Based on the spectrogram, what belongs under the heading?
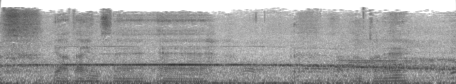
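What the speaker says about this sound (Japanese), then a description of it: "あ救急車じゃないのか、事故追いかけてんのか警察が。" A wailing police car siren on a Tokyo street near Shiba Park, loud and steady throughout with traffic rumble, while someone talks over it.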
